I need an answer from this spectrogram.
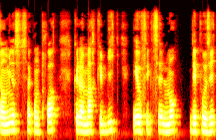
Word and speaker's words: Bic: 1953 que la marque Bic est officiellement déposée, tirée du nom de famille donc de Marcel Beach, mais sans le H pour éviter la mauvaise prononciation en anglais.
